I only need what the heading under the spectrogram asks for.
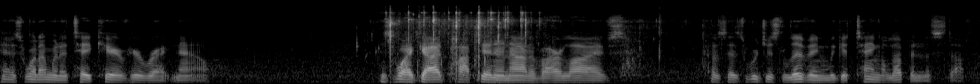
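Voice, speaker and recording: Over noticeable background noise, a man speaks in a flat monotone at a moderate pace and a fairly low pitch, with long, frequent pauses. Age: 60s. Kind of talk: religious testimony monologue. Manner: halting.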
